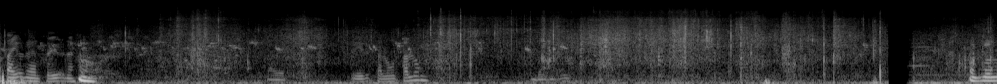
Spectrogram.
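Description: Leaves and twigs rustle underfoot.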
